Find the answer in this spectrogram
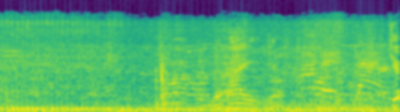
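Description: Busy street-market ambience: a steady low motor rumble runs throughout, with people's voices talking about a second and a half in and again near the end.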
